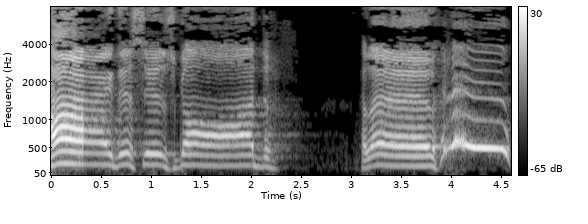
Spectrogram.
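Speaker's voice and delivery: very slow, drawn-out hi, pitch climbing. Acting out God speaking out loud: booming God voice. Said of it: "He doesn't always just booming voice tell you".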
